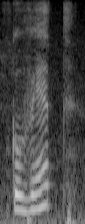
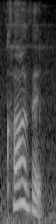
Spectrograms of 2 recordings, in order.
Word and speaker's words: covet: to say last Sunday narinig ko pa rin po yung covet na sinabi ko ay dapat ay covet narinig ko pa rin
